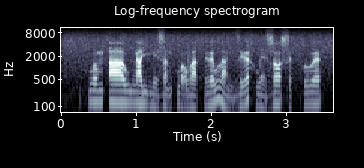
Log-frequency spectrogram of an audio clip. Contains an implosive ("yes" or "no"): no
